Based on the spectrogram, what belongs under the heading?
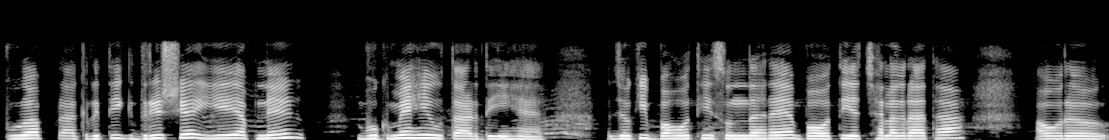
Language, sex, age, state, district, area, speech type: Hindi, female, 30-45, Uttar Pradesh, Bhadohi, rural, spontaneous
